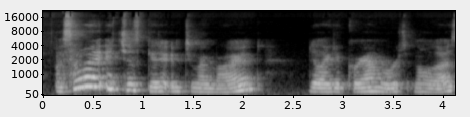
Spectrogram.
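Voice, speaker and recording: A woman's medium-pitched voice with a dark, mellow tone and a non-native accent. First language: not English. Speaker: YouTuber. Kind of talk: casual vlog monologue. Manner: halting, many fillers.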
